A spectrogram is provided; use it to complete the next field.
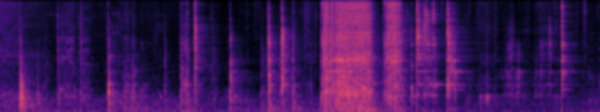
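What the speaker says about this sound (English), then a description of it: "Now remove your top bolts." A ratchet backs out the top bolts of a front bumper bracket on a Toyota Corolla, with scattered close clicks and short bursts of ratcheting, plus one louder rattling stretch partway through, and no voices.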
